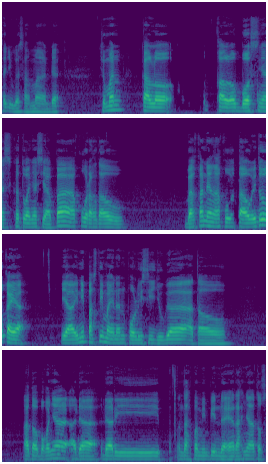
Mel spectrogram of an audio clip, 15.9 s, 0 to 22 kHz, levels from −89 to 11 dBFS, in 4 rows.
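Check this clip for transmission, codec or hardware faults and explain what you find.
Listening to the speech, I hear nothing that points to a transmission, codec or hardware fault. There is no event in the clip that needs a time or a mechanism to explain it.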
